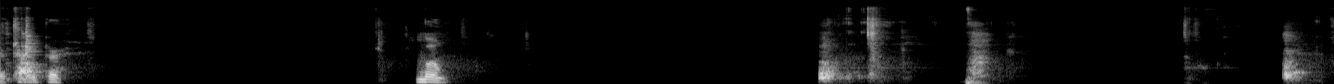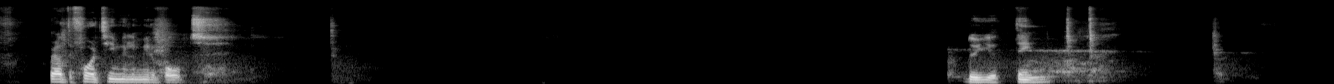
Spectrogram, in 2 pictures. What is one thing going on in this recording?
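Metal parts clink and clank as a brake caliper is handled.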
